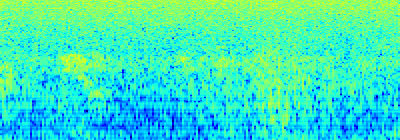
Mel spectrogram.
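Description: A burst of fire roars.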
